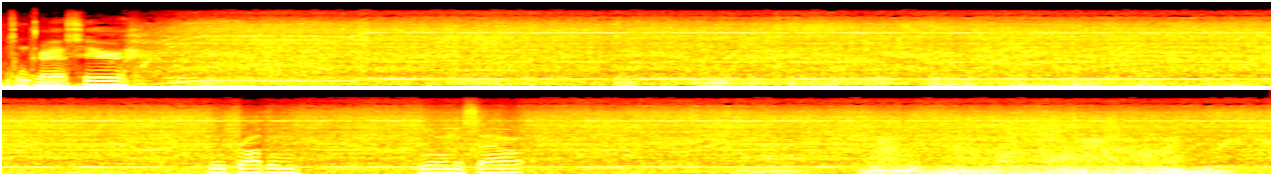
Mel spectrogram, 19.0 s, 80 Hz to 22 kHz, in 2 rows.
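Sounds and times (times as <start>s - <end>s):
leaf blower whining: 0.9s - 19.0s
rush of air: 6.8s - 19.0s.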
